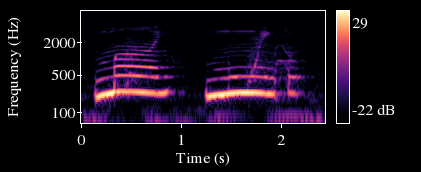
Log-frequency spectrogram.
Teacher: ditongos nasais parte do som sai pelo nariz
